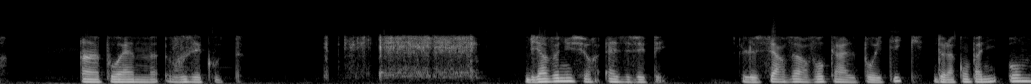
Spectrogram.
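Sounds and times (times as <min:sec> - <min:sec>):
speech: 0:00.8 - 0:02.5, 0:05.2 - 0:06.7, 0:07.4 - 0:10.3
telephone line noise: 0:03.3 - 0:04.9.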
